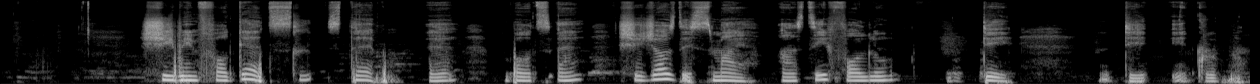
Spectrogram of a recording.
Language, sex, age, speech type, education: Nigerian Pidgin, female, 30-45, spontaneous, tertiary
